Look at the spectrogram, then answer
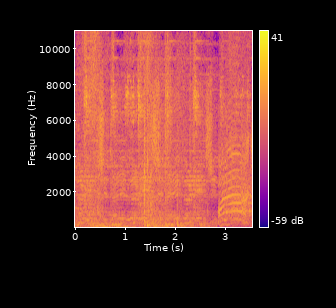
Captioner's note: falls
